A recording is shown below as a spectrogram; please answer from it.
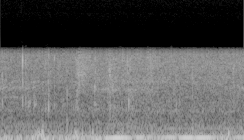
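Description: Low wind noise on a handheld camera's microphone, getting stronger about a second in, with a few light knocks of footsteps on concrete.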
